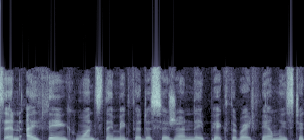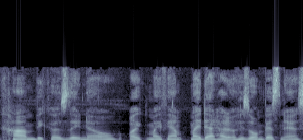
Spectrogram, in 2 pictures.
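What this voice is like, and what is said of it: Slight foreign accent. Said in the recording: “if you did not announce you were from another country, we would have no idea. I mean, your English is so well. I can't even detect much of an accent... you have a little bit of an accent”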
